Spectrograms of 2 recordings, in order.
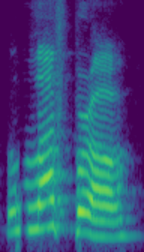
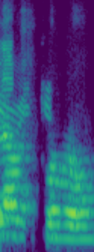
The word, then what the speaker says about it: Loughborough: Loughborough, Loughborough, where Loughborough. it's like a whole word. Why is that whole word there? Loughborough.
